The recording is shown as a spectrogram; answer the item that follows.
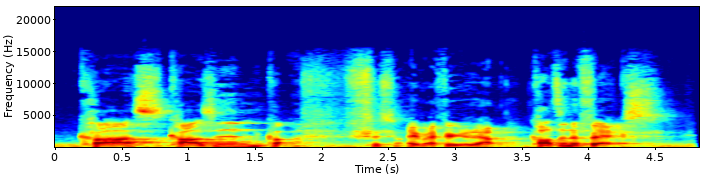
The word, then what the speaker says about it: KHASNFX: Cousin Effects, but it's spelled KHASNFX. What was your first car?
